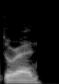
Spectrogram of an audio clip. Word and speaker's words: Duran: But yes, I think it is John Duran, and I think the U is pronounced with like a double O. That's what I've been told so far. So John Duran.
